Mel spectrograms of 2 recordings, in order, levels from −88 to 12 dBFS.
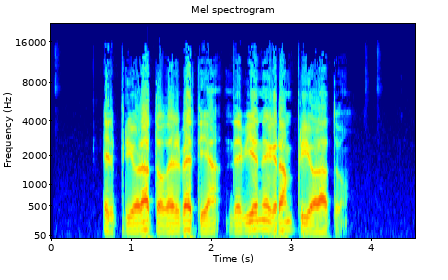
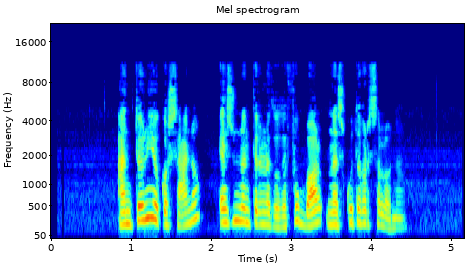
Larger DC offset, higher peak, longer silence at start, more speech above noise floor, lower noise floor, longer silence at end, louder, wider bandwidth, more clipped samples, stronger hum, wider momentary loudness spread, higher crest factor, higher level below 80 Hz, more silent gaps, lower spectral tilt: neither; first, 0 dBFS vs -4 dBFS; second, 0.65 s vs 0.85 s; first, 51 dB vs 40 dB; first, -65 dBFS vs -61 dBFS; first, 0.9 s vs 0.75 s; first, -14 LUFS vs -22 LUFS; first, 16 kHz vs 11.5 kHz; neither; neither; second, 8 LU vs 13 LU; about the same, 16 dB vs 20 dB; first, -48 dBFS vs -78 dBFS; neither; second, -4 dB/octave vs -5.5 dB/octave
